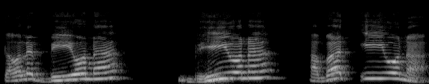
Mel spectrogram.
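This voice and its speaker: A man with a high voice teaches a recitation class. He drills the sounds of the letters one by one and keeps asking his students questions as he goes. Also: sing-song, slow, fairly bright tone. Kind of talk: online class lesson.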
